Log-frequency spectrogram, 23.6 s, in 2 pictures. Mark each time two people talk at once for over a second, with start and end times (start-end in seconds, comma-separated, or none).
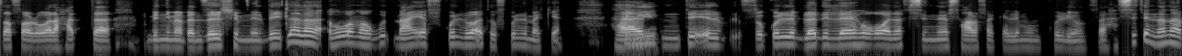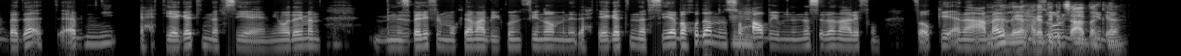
21.7-23.1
